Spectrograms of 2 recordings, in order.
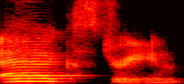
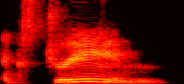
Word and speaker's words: extreme: We don't say extreme, we say extreme.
